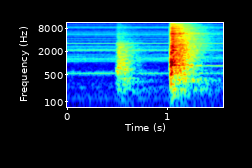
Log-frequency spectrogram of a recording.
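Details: Advantage Legacy 4-post lift, first raise to the top after installation; steady pump hum then two separate clicks about half a second apart, locks not yet adjusted to engage together.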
